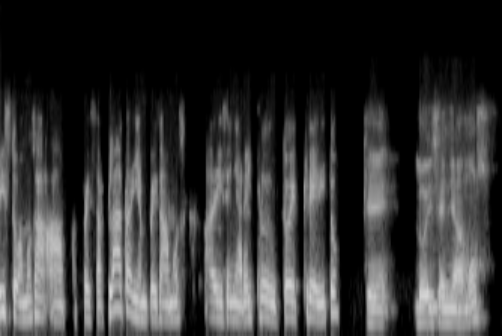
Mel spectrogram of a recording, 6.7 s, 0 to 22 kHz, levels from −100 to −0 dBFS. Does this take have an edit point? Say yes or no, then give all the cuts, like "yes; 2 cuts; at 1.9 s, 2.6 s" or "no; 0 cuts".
no; 0 cuts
